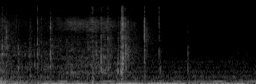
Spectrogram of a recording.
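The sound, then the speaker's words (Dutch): Wrapping paper crinkles and rustles as a gift is unwrapped, producing a faint, irregular stream of crackles and crisp rustles. “Ik ga gewoon mijn cadeautje uitpakken, jongens.”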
